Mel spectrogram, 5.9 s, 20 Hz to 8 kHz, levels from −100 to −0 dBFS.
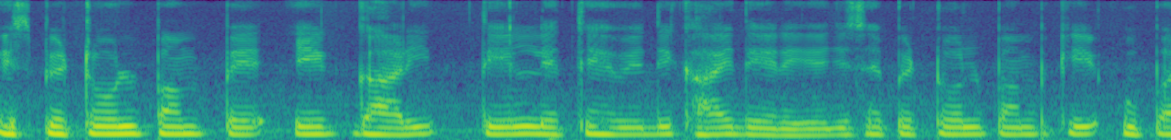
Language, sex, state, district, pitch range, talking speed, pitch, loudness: Hindi, male, Uttar Pradesh, Budaun, 150-160 Hz, 195 wpm, 155 Hz, -16 LUFS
